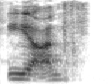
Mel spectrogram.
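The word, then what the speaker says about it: AEON: Yes, Eon.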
